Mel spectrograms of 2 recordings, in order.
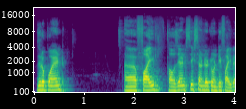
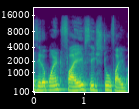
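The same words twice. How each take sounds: First: "zero point, five thousand six hundred twenty five" read with the digits after the point grouped as one big number; wrong way of reading decimals. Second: "zero point five six two five" with every digit after "point" read one by one; correct decimal reading. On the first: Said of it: "ऐसे नहीं पढ़ना". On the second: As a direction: model the right way, each digit after the point said separately. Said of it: "एक एक करके number को पढ़ना है". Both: Shown as a demonstration.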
